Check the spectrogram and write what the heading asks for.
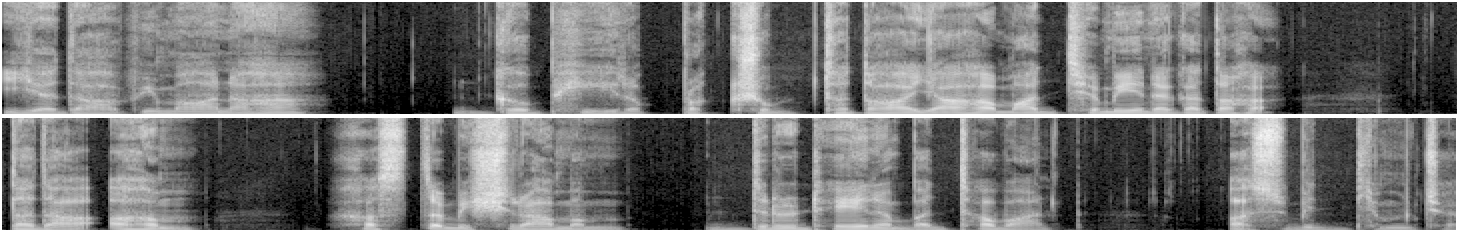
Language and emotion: Sanskrit, fearful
